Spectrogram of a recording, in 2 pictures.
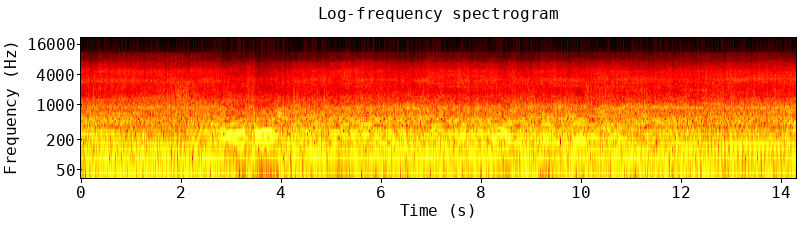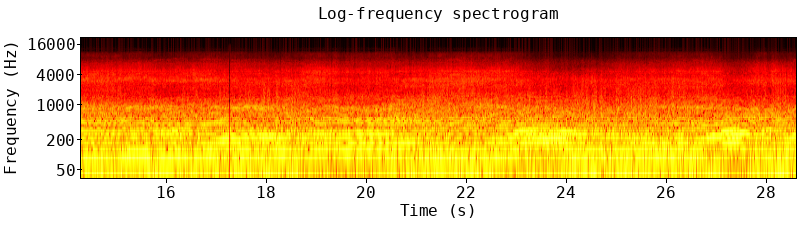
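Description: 2009 KTM 400 EXC's four-stroke 400 cc single-cylinder engine under way off-road, its pitch rising and falling again and again as the throttle is opened and closed.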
